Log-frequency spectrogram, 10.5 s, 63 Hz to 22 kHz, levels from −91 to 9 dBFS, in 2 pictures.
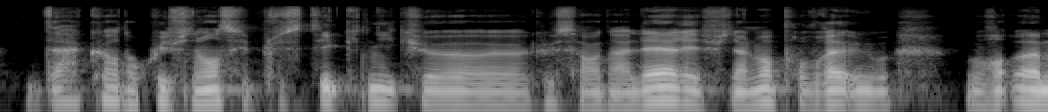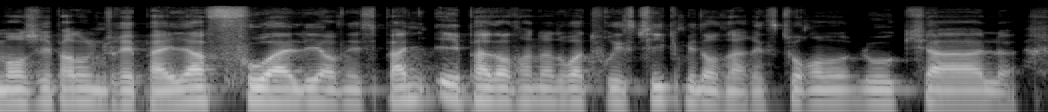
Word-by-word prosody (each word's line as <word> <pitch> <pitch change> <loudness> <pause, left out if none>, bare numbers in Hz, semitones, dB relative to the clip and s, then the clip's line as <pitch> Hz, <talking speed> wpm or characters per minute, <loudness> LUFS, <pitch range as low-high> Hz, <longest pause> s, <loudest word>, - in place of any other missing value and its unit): D'accord 110 +2 -6
donc 95 -2 -10
oui, - - -2
finalement 105 0 -2
c'est - - -6
plus - - -8
technique, 105 -1 -6
heu, 95 -2 -5
que 100 - -16
ça 90 - -8
en 90 - -5
a 90 0 -5
l'air 115 +3 +3
et 100 - -3
finalement, 95 +4 -3
pour 100 -2 -11
vrai 100 +1 +1
ou 95 -1 -5 0.4
vren 95 +2 -6
heu, 105 -2 +3
manger, 105 +1 +3
pardon, 110 0 +3
une 100 - +1
vraie 100 +1 +1
paëlla, 105 +4 +6
faut 115 0 +5
aller 110 +1 +6
en 105 -1 0
Espagne 115 +3 0
et 130 - +4
pas 120 -2 +4
dans 110 -1 +3
un 110 - -3
endroit 110 0 0
touristique 110 +2 -3
mais 110 - -1
dans 100 -2 0
un 95 - -1
restaurant 100 +2 -3
local, 100 -2 -1
105 Hz, 230 wpm, -23 LUFS, 100-110 Hz, 0.4 s, paëlla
